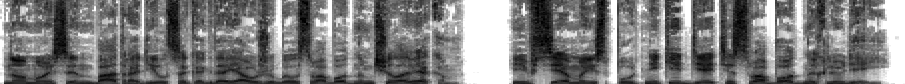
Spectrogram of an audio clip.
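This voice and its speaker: Man voicing a solemn old man, slow, proud, dry close sound, storybook. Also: mid-range voice, very animated, no echo, voice pushed up, lightly acted. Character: dignified old freed man, proud and calm.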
